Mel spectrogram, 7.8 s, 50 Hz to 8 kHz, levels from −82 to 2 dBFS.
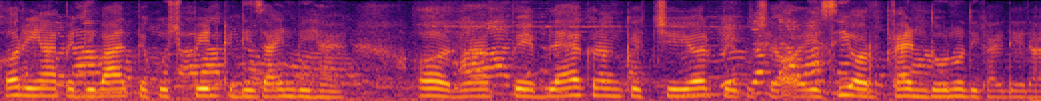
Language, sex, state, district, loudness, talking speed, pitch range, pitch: Hindi, female, Bihar, West Champaran, -16 LUFS, 205 wpm, 195-215 Hz, 205 Hz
